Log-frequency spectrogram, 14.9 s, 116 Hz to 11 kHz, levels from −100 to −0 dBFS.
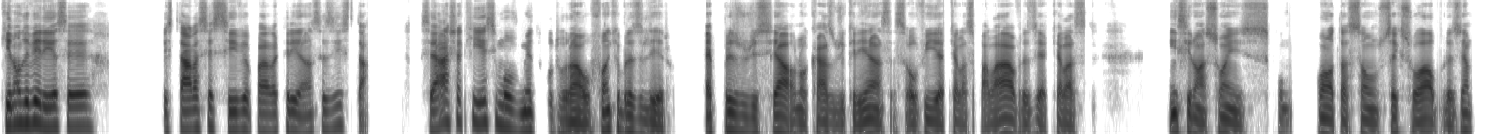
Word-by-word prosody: que 155 - +4
não 165 - +2
deveria 170 -4 +5
ser 150 0 +2 0.7
estar 130 0 +4
acessível 130 -2 -1
para 120 -1 0
crianças 125 +1 -3
e - - -6
está. 155 - -6 0.5
Você - - -2
acha 180 +1 +3
que 185 0 -4
esse 175 0 -1
movimento 125 -5 +1
cultural, 90 -3 +3
o - - -1
funk 125 +7 -1
brasileiro, 100 -8 0 0.3
é - - +5
prejudicial, 110 -4 +2
no 90 -3 -2
caso 90 -3 0
de 85 - -5
crianças, 90 +2 -1
ouvir 90 +3 0
aquelas 90 -4 -5
palavras 90 -1 +2
e - - 0
aquelas - - -3 0.8
insinuações 95 -6 -1
com 95 -1 -9 0.3
conotação 95 -2 0
sexual, 95 -1 +1
por 85 - -10
exemplo? 115 +10 -3
105 Hz, 145 wpm, -25 LUFS, 90-130 Hz, 0.8 s, deveria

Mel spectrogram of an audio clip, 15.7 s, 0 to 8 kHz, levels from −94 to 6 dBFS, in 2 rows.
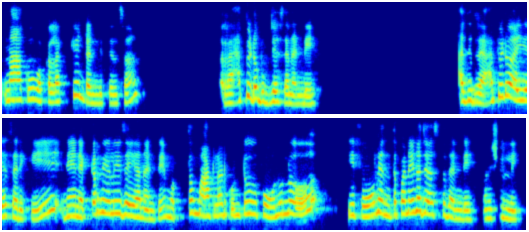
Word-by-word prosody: నాకు 270 0 +1 0.2
ఒక 240 - -18
లక్ 230 +5 -4
ఏంటండి 200 - -1
తెలుసా? 190 +2 -5 1.5
రాపిడో 255 - +2
బుక్ 215 -2 -6
జేశానండి. 185 -6 -1 2.3
అది 240 +2 +1
రాపిడో 335 - +1
అయ్యేసరికి, 235 -7 0 0.5
నేను 260 -1 0
ఎక్కడ 265 +7 0
రియలైజ్ 325 -2 +1
అయ్యానంటే, 210 -6 +2
మొత్తం 225 +10 -1
మాట్లాడుకుంటూ 280 +3 -1 0.2
ఫోనులో. 295 +6 +1 0.8
ఈ - - 0
ఫోను 260 +7 +4
ఎంత 275 +1 -2
పనైనా 335 +3 +5
జేస్తాదండి 255 -11 -1 0.2
మనుషుల్ని. 210 -2 -3
250 Hz, 90 wpm, -24 LUFS, 210-295 Hz, 2.3 s, పనైనా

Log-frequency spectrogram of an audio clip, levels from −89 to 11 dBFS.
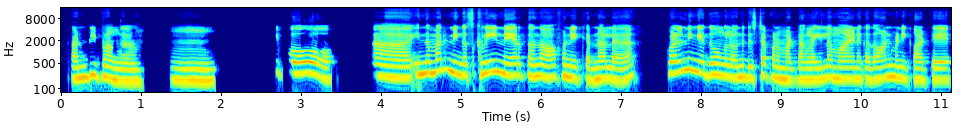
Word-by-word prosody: கண்டிப்பாங்க. 205 -2 -1 0.7
ம். 170 -1 -2 0.9
இப்போ, 265 +2 -2 1.0
ஆ - - +4 0.5
இந்த 260 +2 +2
மாரி 315 +3 +1
நீங்க 240 -2 +3
ஸ்க்ரீன் 280 +4 +3
நேரத்த 235 0 +3
வந்து 225 +1 0
ஆஃப் 210 +1 -2
பண்ணி 215 -2 +2
வைக்குறதுனால, 185 0 -1 0.7
குழந்தைங்க 300 +2 +3
எதுவும் 245 +1 0
உங்கள 220 -3 -1
வந்து 205 0 -2
டிஸ்டர்ப் 230 +4 -2
பண்ண 195 -3 0
மாட்டாங்களா? 180 0 0
"இல்லம்மா 195 -1 -1
எனக்கு 185 0 -2
அத 185 +1 -2
ஆன் 215 +2 -1
பண்ணி 200 -2 0
காட்டு 180 0 0
205 Hz, 140 wpm, -21 LUFS, 185-240 Hz, 1.0 s, ஆ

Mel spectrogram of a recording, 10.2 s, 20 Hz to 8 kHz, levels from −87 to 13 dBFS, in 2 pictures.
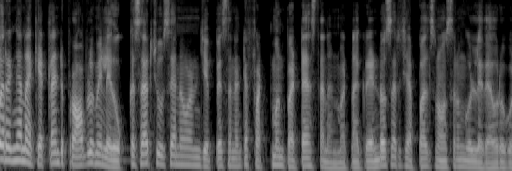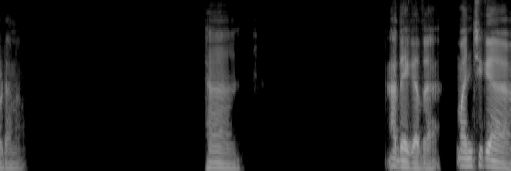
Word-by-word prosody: పరంగా 225 -3 +7
నాకెట్లాంటి 175 +2 +2
ప్రాబ్లమే 165 +4 +3
లేదు. 110 - +5
ఒక్కసారి 170 +1 +2
చూసాను 150 -1 0
అని 135 -1 -5
జెప్పేసానంటే, 125 +1 -3
ఫట్ 120 - -3
మని 140 -2 -4
పట్టేస్తాననమాట. 105 -7 -1
నాకు 100 +2 -2
రెండోసారి 130 +3 0
చెప్పాల్సినవసరం 115 -2 -2
గూడా 105 - 0
లేదు 90 0 -1
ఎవరు 95 +1 -2
గూడాను. 85 -1 -8 1.9
ఆ! 90 -3 -3 1.6
అదే - - +4
గదా! - - 0 0.3
మంచిగా 125 -2 +4
125 Hz, 130 wpm, -28 LUFS, 105-145 Hz, 1.9 s, పరంగా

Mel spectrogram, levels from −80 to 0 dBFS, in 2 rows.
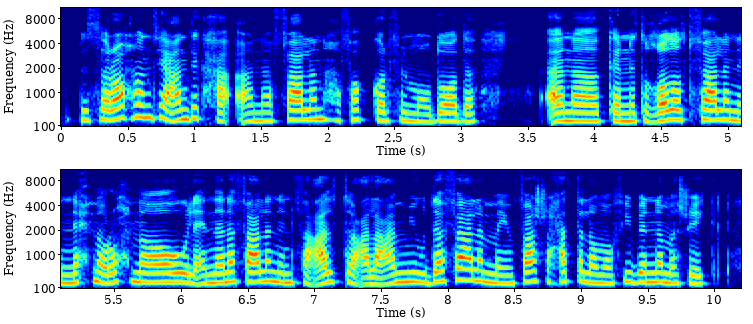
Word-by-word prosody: بصراحة 270 +6 +2
أنتِ 325 -1 -1
عندِك 275 +3 +1
حق، 225 -1 -5
أنا 225 +2 -5
فعلًا 260 +2 +1
هافكر 255 0 -5
في 235 - -19
الموضوع 225 0 -2
ده، 210 0 -6 0.5
أنا 225 0 +3
كانت 225 0 -2
غلط 245 +4 +3
فعلًا 260 -1 +4
إن 235 -2 -1
إحنا 245 -1 -1
رُحنا 245 0 +2
ولإن 240 -2 0
أنا 255 +2 +2
فعلًا 265 0 +3
انفعلت 240 +1 -1
على 190 -4 0
عمي، 250 +7 +1
وده 260 +3 0
فعلًا 300 0 +3
ما 240 -4 -1
ينفعش 260 +6 -2
حتى 270 +1 -5
لو 235 -3 -1
ما 220 -1 -3
في 265 +4 -6
بيننا 255 0 0
مشاكل، 225 -2 -6
245 Hz, 195 wpm, -23 LUFS, 225-260 Hz, 0.5 s, فعلًا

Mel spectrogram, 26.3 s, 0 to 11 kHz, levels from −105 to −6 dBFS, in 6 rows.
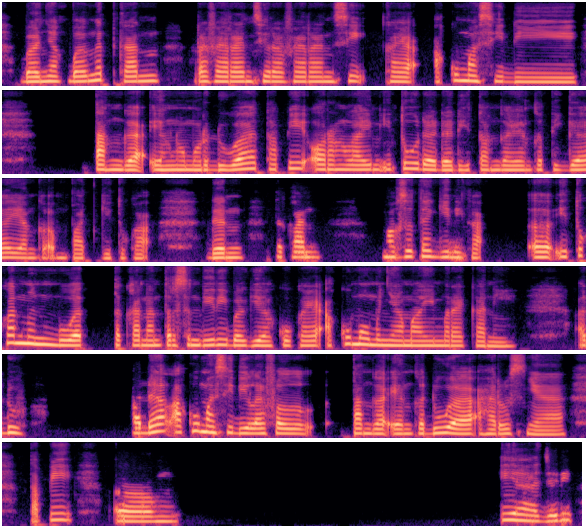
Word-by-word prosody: banyak 185 +2 +3
banget 205 +6 +2
kan 200 +2 0 0.3
referensi-referensi 190 0 -1
kayak 185 -2 0
aku 235 - -5
masih 205 -2 0
di, 175 -1 -3 0.8
tangga 180 -2 +4
yang 175 -1 +1
nomor 175 0 0
2 195 +6 +3
tapi 230 +4 -4
orang 190 -1 +1
lain 185 0 0
itu 225 +3 -1
udah 185 -2 +5
ada 170 - +4
di 170 0 -6
tangga 175 -1 -3
yang 170 0 -2
ketiga 180 0 0
yang 180 -2 -2
keempat 170 -1 -5
gitu, 165 +1 -8
Kak. 160 -1 -7 0.4
Dan 180 +1 +4 0.3
tekan 205 0 +1 0.5
maksudnya 225 +2 +1
gini 205 -1 -1
Kak, 170 - -5 0.4
eee, 205 +1 +3
itu 260 - -4
kan 295 -1 +3
membuat 215 -7 +6 0.2
tekanan 195 0 0
tersendiri 200 +1 0
bagi 190 -1 +2
aku, 185 +1 -3
kayak 185 0 -1
aku 255 - -3
mau 235 - +5
menyamai 190 -2 +1
mereka 180 -1 -3
nih, 160 0 -5 0.4
aduh, 215 +2 +1 0.8
padahal 230 +8 +5
aku 290 +4 +1
masih 230 -2 +4
di 200 - +2
level 190 -1 +2 0.3
tangga 190 -1 +2
yang 180 0 +1
kedua 190 -1 +4
harusnya, 170 -3 -3 0.4
tapi, 255 0 -3 0.3
mmm. 195 -1 +3 2.5
Iya, 255 -1 +5 0.2
jadi 210 +4 +3
190 Hz, 135 wpm, -23 LUFS, 180-205 Hz, 2.5 s, membuat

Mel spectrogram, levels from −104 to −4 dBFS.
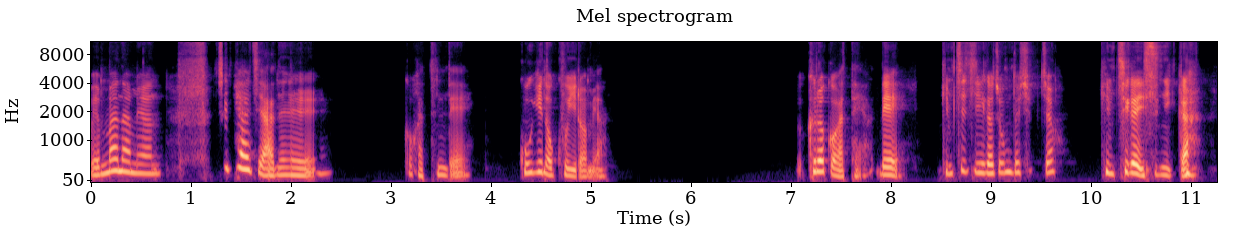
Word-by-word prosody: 웬만하면 220 0 +1 0.5
실패하지 325 -3 +2
않을 175 0 0 0.9
것 200 - -11
같은데 175 +2 -6 0.5
고기 235 +2 0
넣고 175 -4 -2
이러면. 145 0 -2 1.9
어 - - -17
그럴 255 0 +6
것 180 -9 0
같아요. 150 +3 -4
네. 180 -5 +2 0.3
김치찌개가 230 0 -1
쪼금 235 +3 -1
더 235 - -2
쉽죠, 240 -1 -5 0.4
김치가 230 0 +4
있으니까? 175 +2 +3
210 Hz, 245 characters per minute, -23 LUFS, 175-245 Hz, 1.9 s, 그럴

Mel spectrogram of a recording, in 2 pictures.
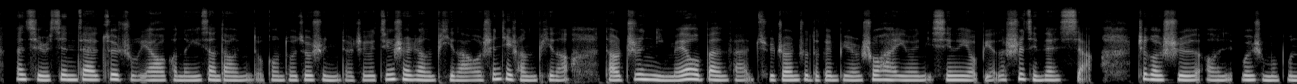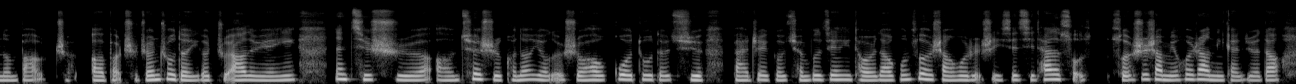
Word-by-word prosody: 那 235 -1 +3
其 230 -2 0
实 195 - +3
现 215 +1 +2
在 215 -1 +3
最 230 +2 +2
主 210 -2 -5
要 195 0 0
可 200 +1 -6
能 190 0 0
影 190 +1 0
响 205 -1 +1
到 195 -1 0
你 195 +2 -4
的 215 - -10
更 200 -2 -3
多 200 0 -2
就 205 +1 +1
是 205 - -4
你 190 -1 -1
的 195 -2 -8
这 200 +2 -3
个 200 - 0
精 230 +4 +2
神 230 -4 +3
上 205 -1 +2
的 195 - 0
疲 200 - -4
劳 190 -1 -2
和 200 0 -2
身 245 +4 0
体 245 -2 +2
上 195 -2 -2
的 190 - -2
疲 205 - -4
劳， 195 0 -4 0.3
导 195 0 +1
致 235 +4 +1
你 215 -4 +4
没 190 +2 +2
有 235 0 +7
办 210 -2 +1
法 195 -2 -6
去 205 - -5
专 200 0 +2
注 215 +1 -1
地 195 -1 -4
跟 195 0 -1
别 200 0 -3
人 195 0 0
说 215 +1 +1
话， 210 -1 +2
因 200 -1 0
为 195 - 0
你 195 - -5
心 205 -1 0
里 205 - +3
有 195 -1 +1
别 190 - -6
的 210 - -4
事 245 +3 0
情 205 -4 -1
在 200 0 0
想， 205 0 -5 0.4
这 245 - 0
个 220 -3 +4
是， 200 -1 +1
呃， 200 -3 -3 0.2
为 205 -1 +2
什 205 -1 -3
么 190 0 0
不 195 - -7
能 190 0 0
保 200 0 -3
持 - - -5 0.2
呃， 195 -1 +2
保 185 - -3
持 - - -6
专 205 +2 +3
注 235 0 +3
的 200 -3 +2
一 190 - -4
个 195 - +1
主 195 - -8
要 200 0 +4
的 200 - +2
原 190 0 0
因。 210 +2 0 0.3
但 240 -1 +3
其 230 -2 0
实， 200 -2 +1
呃， 195 -1 -1
确 240 +3 +3
实 205 -4 +1
可 200 - -5
能 210 +3 +1
有 205 -2 +1
的 220 +1 -3
时 210 - -5
候 200 +1 +3
过 225 -2 +4
度 215 0 -1
地 200 -1 -2
去 200 -1 +1 0.3
把 195 -1 0
这 205 +1 -1
个 195 -1 -2
全 195 0 -2
部 210 - 0
的 210 - +3
精 215 0 +2
力 215 - +1
投 205 -2 0
入 190 - +2
到 200 0 +2
工 220 +3 -1
作 240 -1 +3
上， 205 -3 0
或 200 0 +2
者 200 +1 -2
是 - - -6
一 205 - -3
些 205 +1 -2
其 205 0 -5
它 225 +3 +2
的 230 - +4
琐 225 -3 -5 0.3
琐 200 0 -1
事 230 +2 0
上 230 -2 +3
面 200 0 +1
会 230 +2 0
让 225 -2 +4
你 195 - +1
感 195 -1 -5
觉 195 -2 -4
到， 200 +1 0
200 Hz, 315 characters per minute, -23 LUFS, 195-215 Hz, 0.4 s, 有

